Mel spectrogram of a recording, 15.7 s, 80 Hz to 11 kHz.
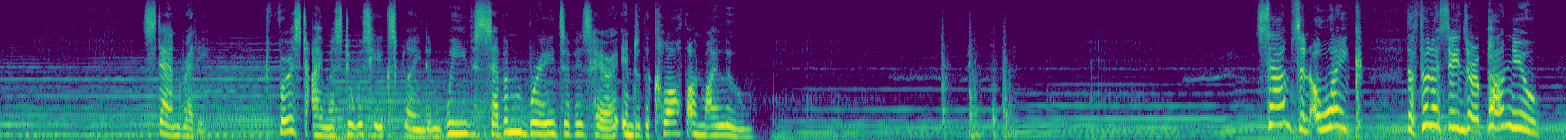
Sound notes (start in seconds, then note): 9.4 wood knocking wood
